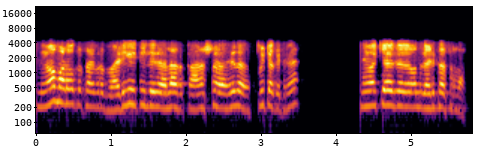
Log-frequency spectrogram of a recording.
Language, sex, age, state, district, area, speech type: Kannada, male, 45-60, Karnataka, Belgaum, rural, conversation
